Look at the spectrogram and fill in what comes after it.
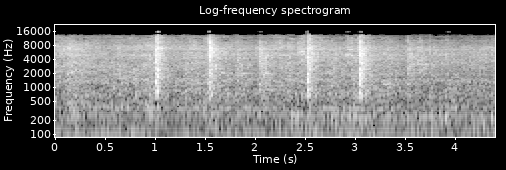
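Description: Passenger coaches rolling past on a station track, their wheels clacking over a rail joint in two double clacks about a second and a half apart, over a steady low rumble.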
